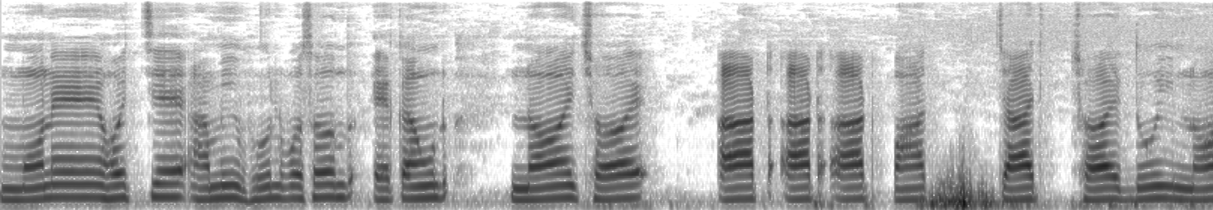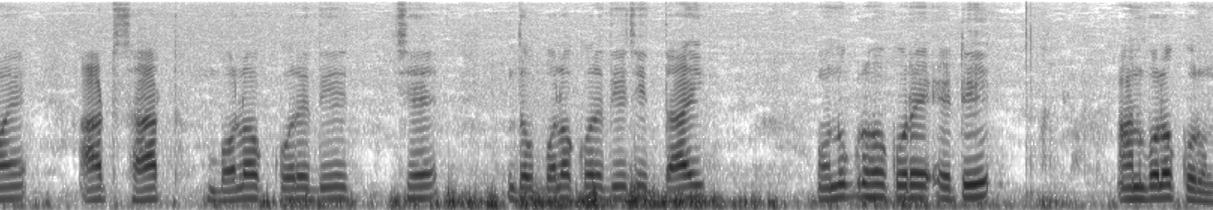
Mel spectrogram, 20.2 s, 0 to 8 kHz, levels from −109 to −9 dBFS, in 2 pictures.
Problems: none marked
